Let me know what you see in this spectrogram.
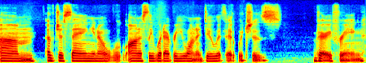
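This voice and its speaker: In a very clean recording with a silent background and a dry, close sound with no echo, a woman speaks at a very deep, low pitch. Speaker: professional audiobook narrator, writer and actress. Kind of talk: interview answer, casual conversation on a podcast.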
